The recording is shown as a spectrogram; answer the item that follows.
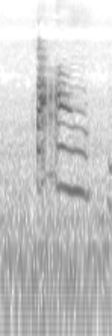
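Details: Pet cat giving a single clear meow, a bright harmonic cry that slides steadily downward over about half a second, with a quiet room hum and faint human voice behind it.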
